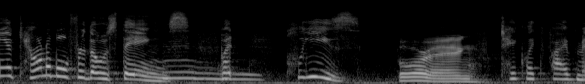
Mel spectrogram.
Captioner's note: yawns mockingly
